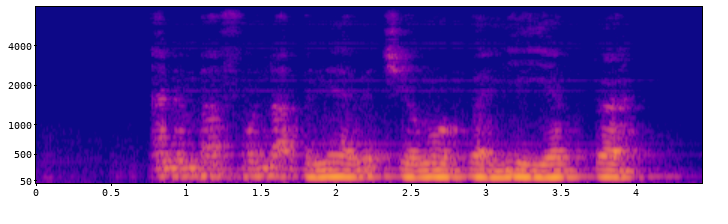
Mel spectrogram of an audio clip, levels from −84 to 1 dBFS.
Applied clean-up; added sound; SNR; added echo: neural separator model SepFormer DNS4.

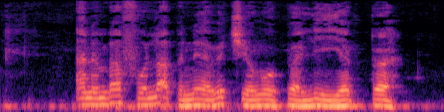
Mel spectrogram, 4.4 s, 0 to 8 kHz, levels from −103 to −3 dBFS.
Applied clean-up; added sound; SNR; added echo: none; none; none; none.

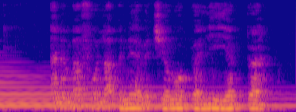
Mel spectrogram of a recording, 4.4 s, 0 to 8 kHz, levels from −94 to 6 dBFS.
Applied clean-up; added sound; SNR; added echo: none; Harp; 7 dB; reverberation time 0.7 s.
